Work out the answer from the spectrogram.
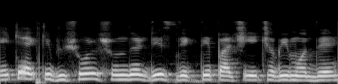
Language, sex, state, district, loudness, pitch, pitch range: Bengali, female, West Bengal, Purulia, -13 LUFS, 215 Hz, 205-230 Hz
